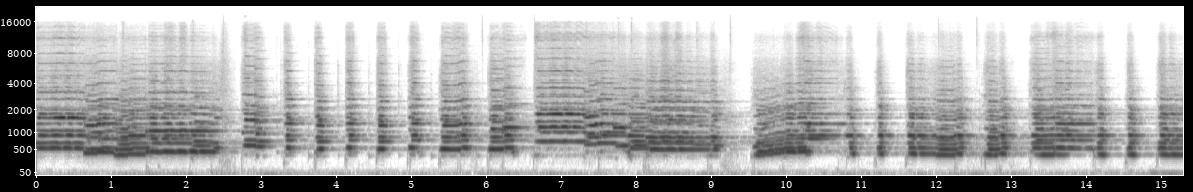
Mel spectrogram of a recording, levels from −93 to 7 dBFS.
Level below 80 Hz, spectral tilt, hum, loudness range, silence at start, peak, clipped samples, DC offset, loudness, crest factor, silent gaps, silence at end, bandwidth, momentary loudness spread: -64 dBFS; -1 dB/octave; none; 5 LU; 0 s; -6 dBFS; under 0.1%; under 0.1%; -21 LUFS; 16 dB; none; 0 s; 15.5 kHz; 10 LU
